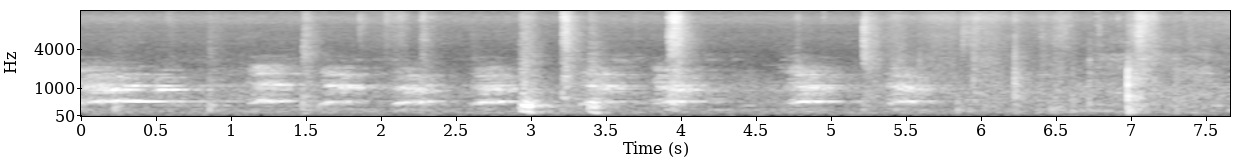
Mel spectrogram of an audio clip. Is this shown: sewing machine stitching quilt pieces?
no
